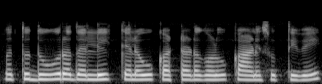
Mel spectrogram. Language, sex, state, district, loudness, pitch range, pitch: Kannada, female, Karnataka, Bidar, -14 LUFS, 215-230 Hz, 220 Hz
